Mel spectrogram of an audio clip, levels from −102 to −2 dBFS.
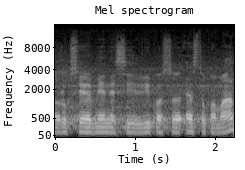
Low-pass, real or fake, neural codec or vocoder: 14.4 kHz; real; none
